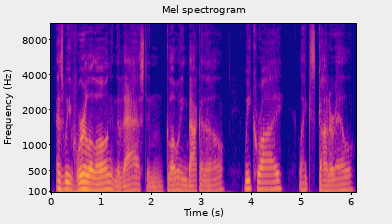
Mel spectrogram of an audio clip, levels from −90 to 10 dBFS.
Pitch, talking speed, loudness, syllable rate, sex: 115 Hz, 140 wpm, -20 LUFS, 4.0 syllables/s, male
